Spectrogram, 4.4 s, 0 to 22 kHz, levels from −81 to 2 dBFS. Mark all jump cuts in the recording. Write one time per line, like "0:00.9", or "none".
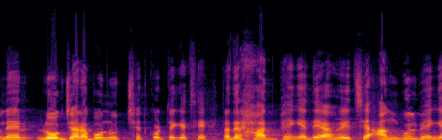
0:02.1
